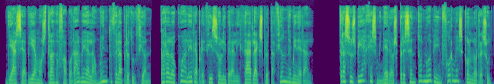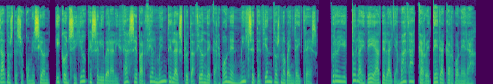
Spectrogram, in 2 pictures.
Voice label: locutora spanish voiceover

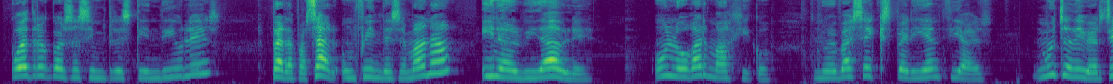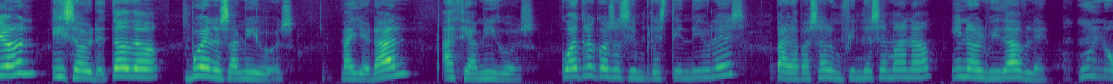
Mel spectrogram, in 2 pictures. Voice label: locutora niña spanish child voiceover

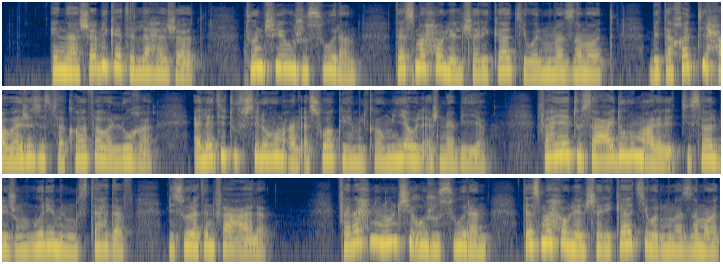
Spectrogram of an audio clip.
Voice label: locutora arabe, arabic female voiceover

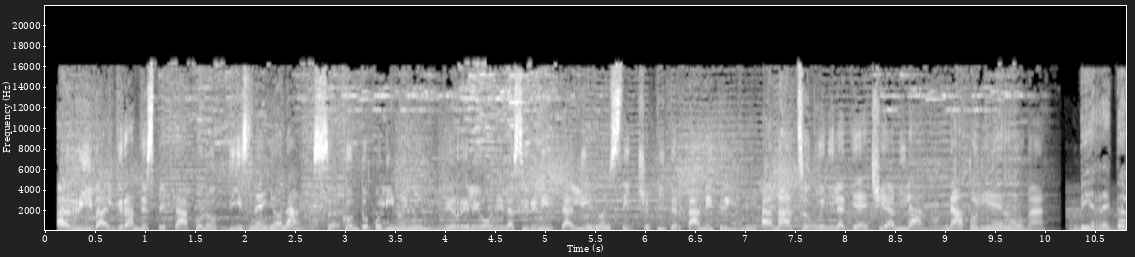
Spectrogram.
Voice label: locutora italiana italian voiceover

